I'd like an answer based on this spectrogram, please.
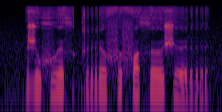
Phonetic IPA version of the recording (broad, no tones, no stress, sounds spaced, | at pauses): ʒ ɒ xʷ ɘː θ ɵ k r ɵ f ɘ f ɒ θ ɵː ʃ ɘː r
